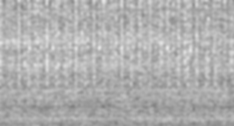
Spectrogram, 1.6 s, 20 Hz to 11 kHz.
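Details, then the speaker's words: Vauxhall Astra after replacing a broken coil pack that made cylinder 2 misfire: even, steady idle with a smooth low hum, no stumble; engine now running cleanly on all cylinders. "obviously it's made a hell of a difference to the engine and now it's running perfectly fine"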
